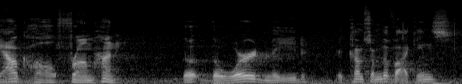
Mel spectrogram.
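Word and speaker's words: mjöð: The word mead, it comes from the Vikings. It's actually MJOD, and how they would have pronounced it would be mead, and the English bastardized it into mead.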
